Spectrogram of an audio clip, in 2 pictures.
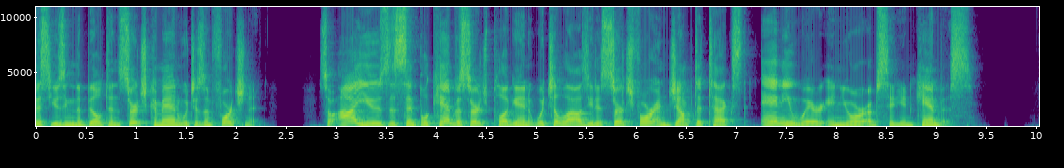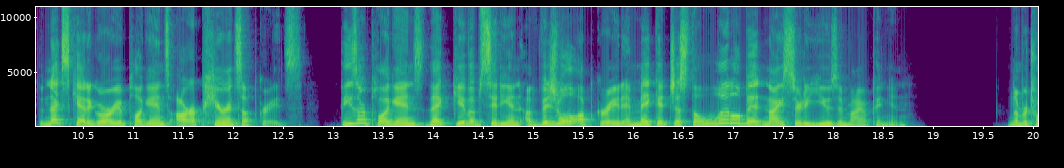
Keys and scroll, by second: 3.8 ctrl+super+f.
